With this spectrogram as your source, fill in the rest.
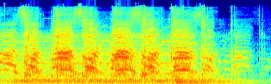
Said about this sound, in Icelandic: Þarna heyrðum við mótmælendum í Kvíta Rúslandi.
